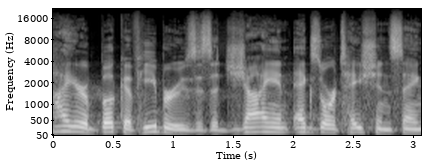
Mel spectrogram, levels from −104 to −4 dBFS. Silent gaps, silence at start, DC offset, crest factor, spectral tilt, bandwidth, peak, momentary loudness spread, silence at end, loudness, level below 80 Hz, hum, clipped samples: none; 0 s; under 0.1%; 16 dB; -4 dB/octave; 18.5 kHz; -10 dBFS; 3 LU; 0 s; -26 LUFS; -88 dBFS; none; under 0.1%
